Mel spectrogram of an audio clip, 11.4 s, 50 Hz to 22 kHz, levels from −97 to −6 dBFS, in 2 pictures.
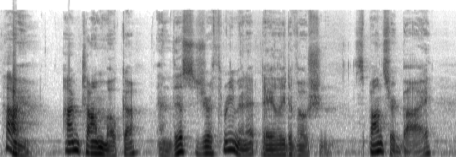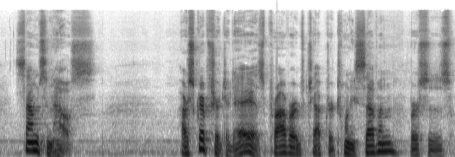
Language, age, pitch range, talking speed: English, 60-79, 110-140 Hz, 120 wpm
